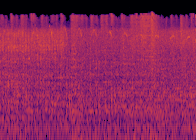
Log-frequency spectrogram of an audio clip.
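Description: A helicopter deployed to put out a fire gives a continuous, loud rotor and engine roar that stays steady throughout, with no one speaking.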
